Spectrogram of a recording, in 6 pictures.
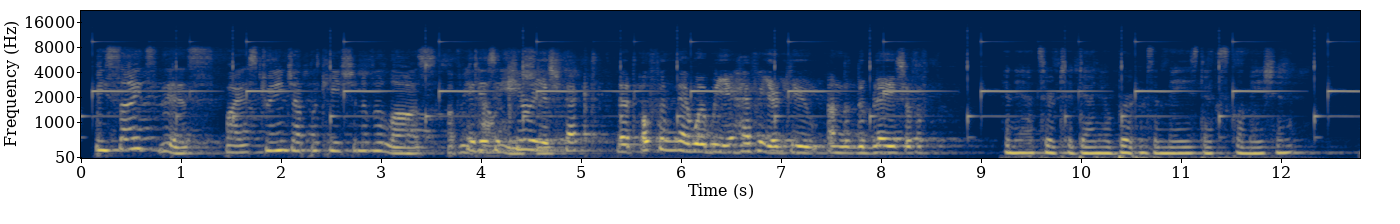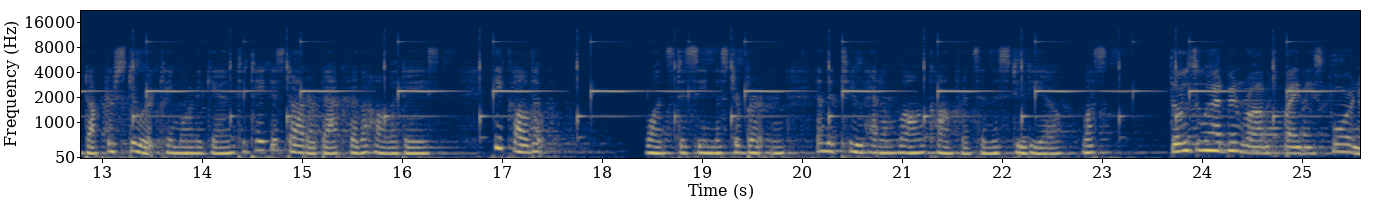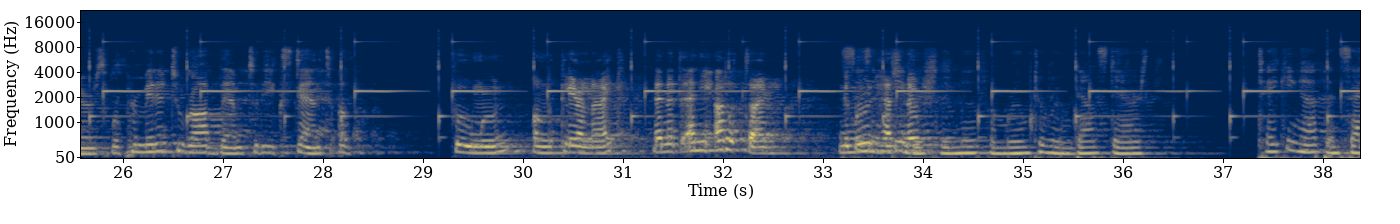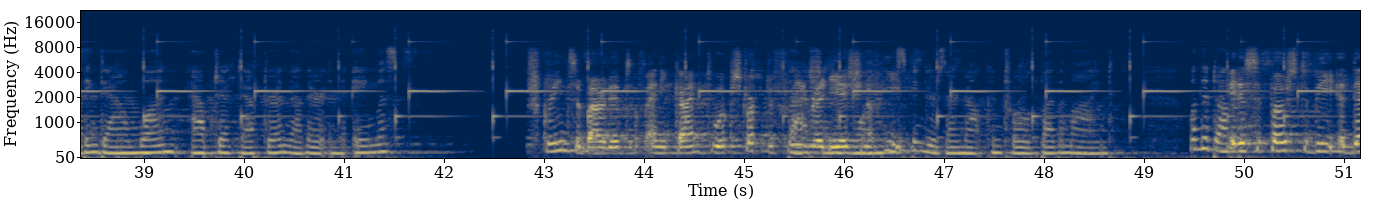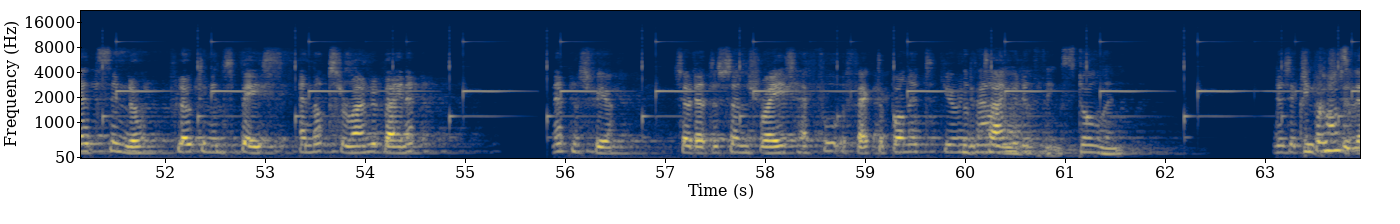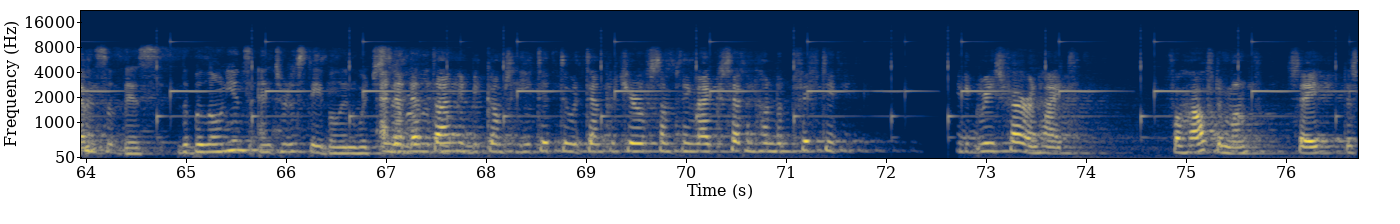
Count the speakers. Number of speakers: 3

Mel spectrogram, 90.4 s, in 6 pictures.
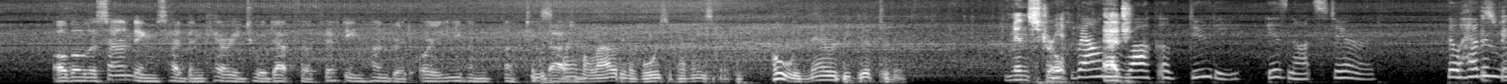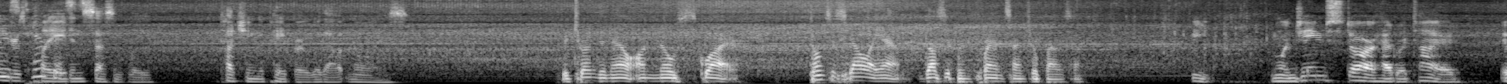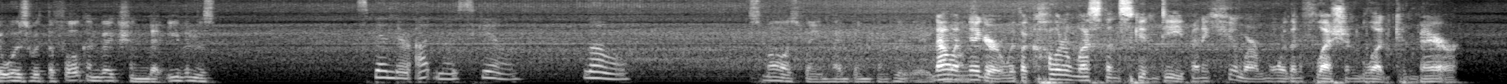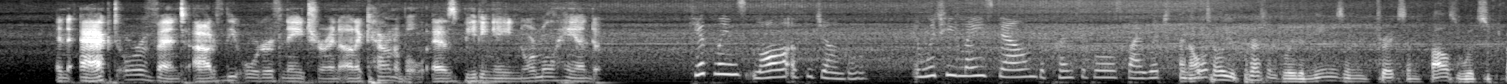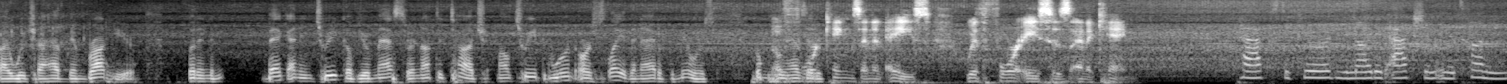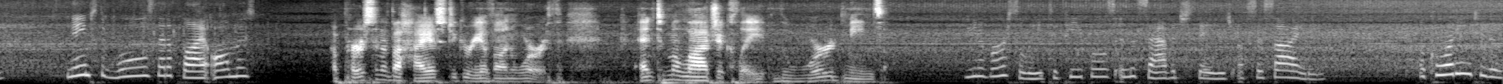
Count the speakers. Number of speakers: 5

